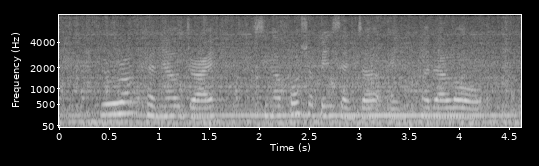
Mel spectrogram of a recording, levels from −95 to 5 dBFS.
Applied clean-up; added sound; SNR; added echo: none; Engine; 1 dB; none.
